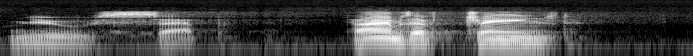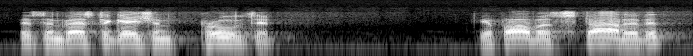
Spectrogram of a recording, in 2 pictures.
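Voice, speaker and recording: Casting: tough racketeer boss, low gruff voice, scornful, 1940s radio crime drama, muffled old broadcast. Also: male voice, sing-song, slow pace, exaggerated voice. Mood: scornful, impatient. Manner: tough, dismissive gangster talk. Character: gruff, irritable male nightclub owner and racketeer.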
